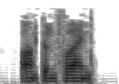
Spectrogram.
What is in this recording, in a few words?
"unconfined", English; adjectives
